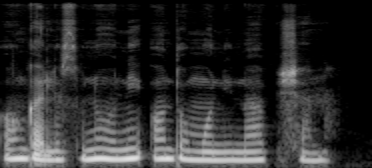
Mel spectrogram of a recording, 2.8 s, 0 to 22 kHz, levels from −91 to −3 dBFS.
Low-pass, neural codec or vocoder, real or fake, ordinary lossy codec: 19.8 kHz; none; real; none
